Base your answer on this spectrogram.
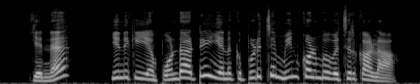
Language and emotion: Tamil, surprised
